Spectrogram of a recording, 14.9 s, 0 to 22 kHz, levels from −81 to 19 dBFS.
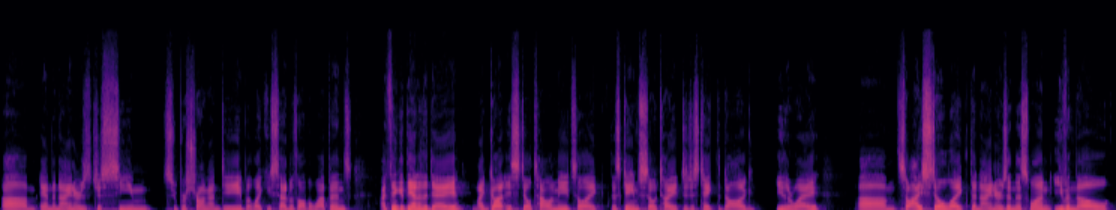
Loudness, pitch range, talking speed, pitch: -29 LUFS, 110-130 Hz, 230 wpm, 120 Hz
